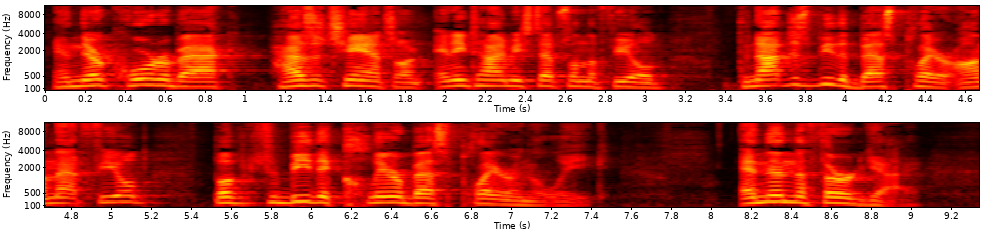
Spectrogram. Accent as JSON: {"language": "English", "town": "Davis", "region": "California", "country": "United States", "tie": "born or raised there", "said": "And I'm born and raised in Davis. My dad was big into UC Davis athletics."}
